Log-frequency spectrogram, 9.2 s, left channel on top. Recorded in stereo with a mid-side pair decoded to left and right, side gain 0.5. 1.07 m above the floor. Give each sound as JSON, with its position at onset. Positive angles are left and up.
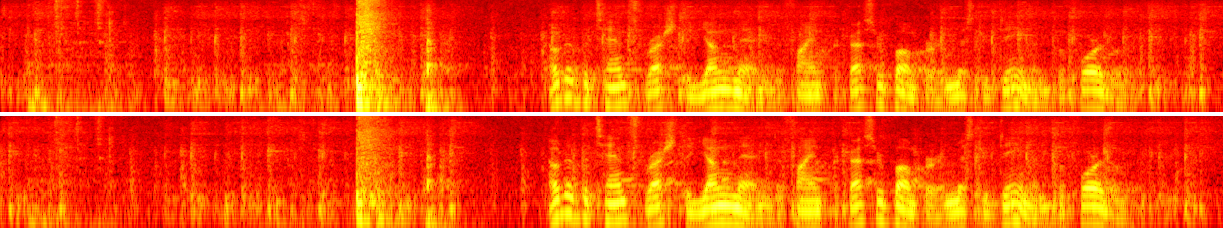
{"t": 0.2, "sound": "a drawer", "azimuth_deg": 30, "distance_m": 2.5}
{"t": 2.7, "sound": "a snare drum", "azimuth_deg": 50, "distance_m": 2.0}
{"t": 4.1, "sound": "a man speaking", "azimuth_deg": -20, "distance_m": 1.4}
